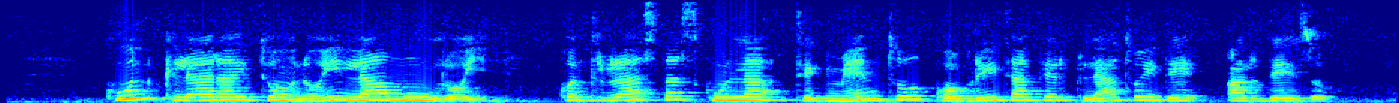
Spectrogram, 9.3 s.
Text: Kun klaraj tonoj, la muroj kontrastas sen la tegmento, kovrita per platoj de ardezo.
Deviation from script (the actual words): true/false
true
